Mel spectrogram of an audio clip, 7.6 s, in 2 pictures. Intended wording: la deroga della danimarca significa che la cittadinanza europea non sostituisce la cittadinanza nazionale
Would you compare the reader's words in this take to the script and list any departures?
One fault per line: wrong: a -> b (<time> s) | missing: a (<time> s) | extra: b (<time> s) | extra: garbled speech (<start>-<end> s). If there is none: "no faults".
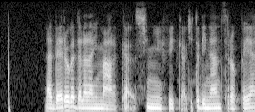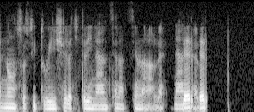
missing: che la (2.8 s)
extra: garbled speech (6.4-6.9 s)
